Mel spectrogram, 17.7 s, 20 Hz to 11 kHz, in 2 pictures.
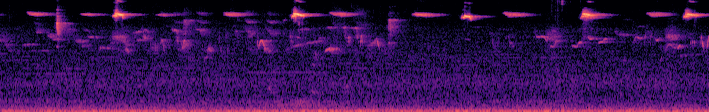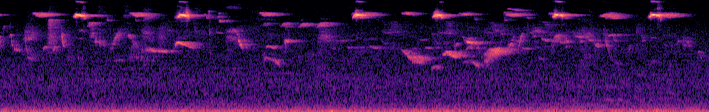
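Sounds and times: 
faint twittering from other birds: 0.4s - 7.6s, 8.2s - 17.5s
Eurasian wren Troglodytes troglodytes giving high sharp ticking calls: 3.6s - 4.0s, 15.8s - 17.4s.

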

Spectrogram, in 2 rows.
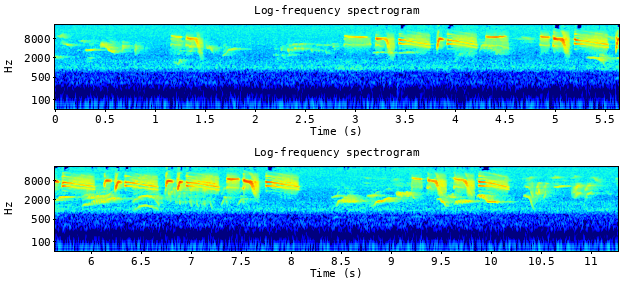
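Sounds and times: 
softer lower bird chirps and warbles: 0.1s - 8.1s, 8.7s - 11.2s
great tit Parus major thin high downslurred notes with sharp ticks: 1.2s - 1.5s, 2.9s - 8.1s, 8.9s - 11.2s.

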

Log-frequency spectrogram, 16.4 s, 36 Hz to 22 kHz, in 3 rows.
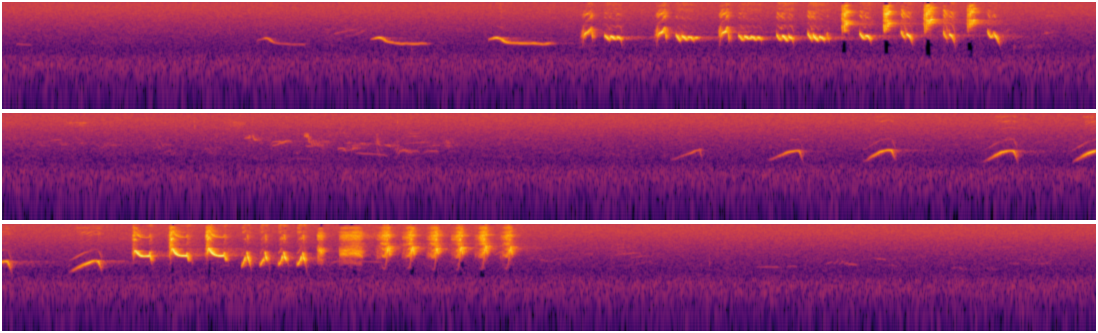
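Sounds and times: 
common nightingale Luscinia megarhynchos song: 1.3s - 5.9s, 8.8s - 14.2s.

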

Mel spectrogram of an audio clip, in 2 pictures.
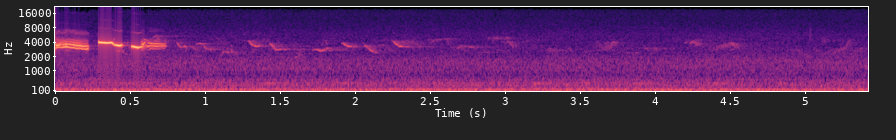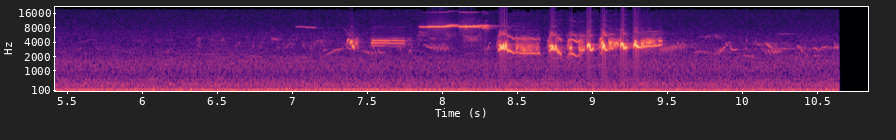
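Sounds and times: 
European robin singing: 0.0s - 2.8s, 6.9s - 10.6s.

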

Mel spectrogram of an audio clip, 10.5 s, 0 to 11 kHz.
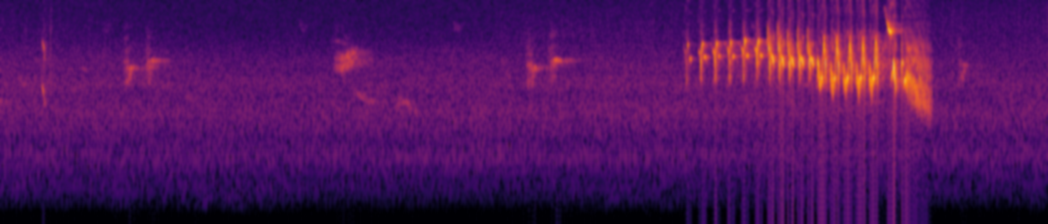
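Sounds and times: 
common chaffinch Fringilla coelebs singing: 6.9s - 9.4s.

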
